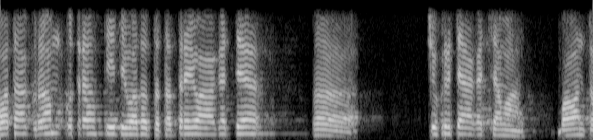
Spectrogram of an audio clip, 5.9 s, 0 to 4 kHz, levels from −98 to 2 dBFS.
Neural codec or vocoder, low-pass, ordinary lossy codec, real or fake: none; 3.6 kHz; none; real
